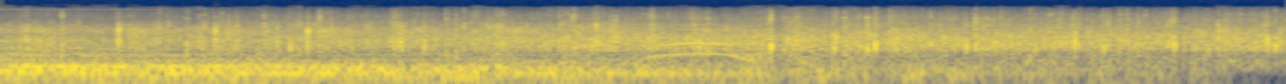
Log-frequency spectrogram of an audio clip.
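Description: Audience applauding, scattered clapping over a murmur of voices in the room.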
